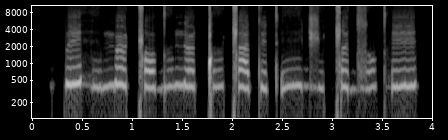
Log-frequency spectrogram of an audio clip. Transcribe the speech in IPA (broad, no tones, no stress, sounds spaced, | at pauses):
p e h e̤ m œ ǁ ɔ d̪ ə̤ n œ ǃ ə̤ ǁ a t ʏ tʼ e̤ d͡ʒ e̤ ǁ ə d͡z ɔ̤ t̪ʰ e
